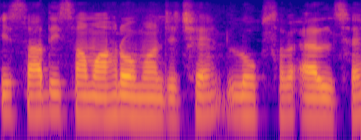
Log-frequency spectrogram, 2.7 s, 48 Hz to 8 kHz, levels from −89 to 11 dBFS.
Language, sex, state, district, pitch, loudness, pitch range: Maithili, male, Bihar, Saharsa, 120 Hz, -18 LUFS, 115-125 Hz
